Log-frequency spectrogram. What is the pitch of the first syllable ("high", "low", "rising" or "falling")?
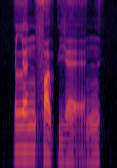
high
